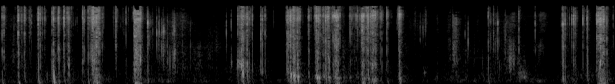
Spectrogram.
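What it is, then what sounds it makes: Nylon hook-and-loop tape being peeled. Long nails pull and peel a red nylon hook-and-loop tape roll and its unrolled strip. The result is a series of bright, crackly ripping bursts of varying length, separated by short quiet gaps, with almost no low end.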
